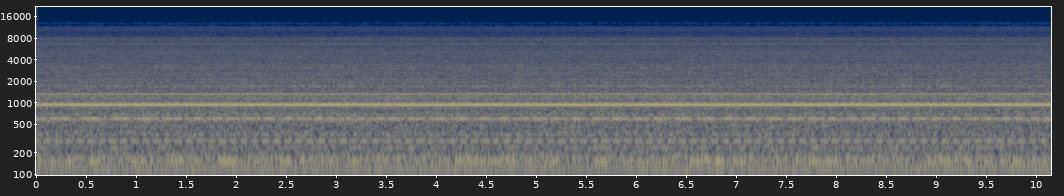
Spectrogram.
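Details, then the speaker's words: Napoleon NPS40 pellet stove running after a successful ignitor and ignition snap disk replacement, while waiting for the snap disc to click. Constant even fan hum with a steady mid-pitch tone, no rattles or scraping; running normally. "Alright, so this repair was successful. Let's wait for it to click off. You'll hear the snap disc change."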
